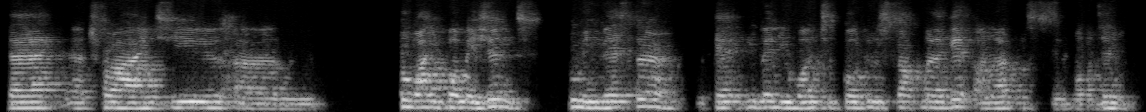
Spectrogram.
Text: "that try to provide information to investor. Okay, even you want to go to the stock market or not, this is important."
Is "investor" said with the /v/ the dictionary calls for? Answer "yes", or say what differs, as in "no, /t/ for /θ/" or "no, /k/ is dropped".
yes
